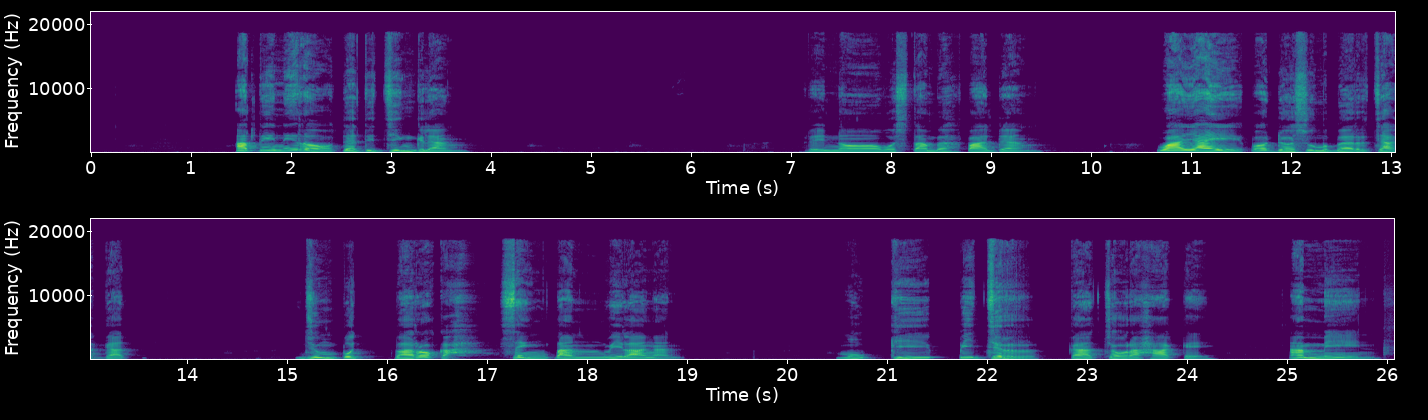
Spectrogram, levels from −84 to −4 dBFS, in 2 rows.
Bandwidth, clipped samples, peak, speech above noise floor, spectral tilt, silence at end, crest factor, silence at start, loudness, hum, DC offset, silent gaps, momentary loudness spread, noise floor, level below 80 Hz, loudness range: 19.5 kHz; under 0.1%; -4 dBFS; 54 dB; -4.5 dB/octave; 0.2 s; 26 dB; 1.45 s; -26 LUFS; none; under 0.1%; none; 15 LU; -81 dBFS; -72 dBFS; 10 LU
